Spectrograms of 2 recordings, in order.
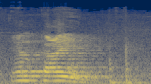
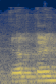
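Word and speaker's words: alkyne: এরপরে আমরা আসি অ্যালকাইন। অ্যালকাইনে দেখো উচ্চারণ হলো আইন।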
